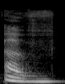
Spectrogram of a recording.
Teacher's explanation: o F vai ter som de V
